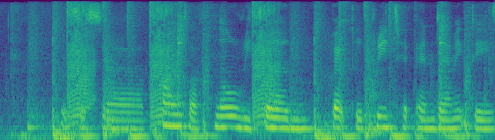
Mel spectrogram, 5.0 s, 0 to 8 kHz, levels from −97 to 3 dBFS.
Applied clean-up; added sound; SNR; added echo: none; Fart + Drum kit; 3 dB; none.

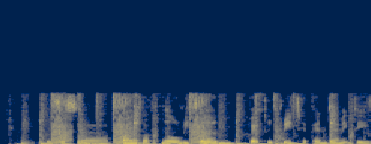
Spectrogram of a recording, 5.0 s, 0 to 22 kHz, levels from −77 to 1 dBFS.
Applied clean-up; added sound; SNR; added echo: classical method spectral subtraction.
